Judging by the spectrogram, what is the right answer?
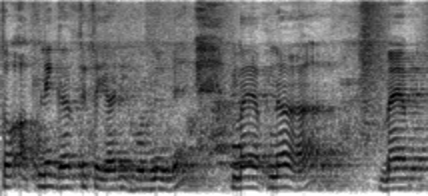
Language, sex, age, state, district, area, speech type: Hindi, male, 60+, Uttar Pradesh, Hardoi, rural, spontaneous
